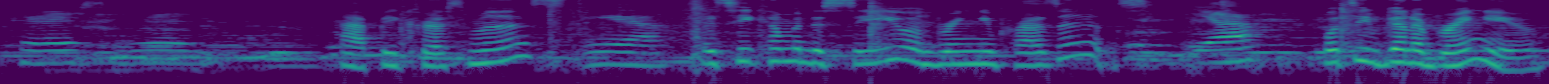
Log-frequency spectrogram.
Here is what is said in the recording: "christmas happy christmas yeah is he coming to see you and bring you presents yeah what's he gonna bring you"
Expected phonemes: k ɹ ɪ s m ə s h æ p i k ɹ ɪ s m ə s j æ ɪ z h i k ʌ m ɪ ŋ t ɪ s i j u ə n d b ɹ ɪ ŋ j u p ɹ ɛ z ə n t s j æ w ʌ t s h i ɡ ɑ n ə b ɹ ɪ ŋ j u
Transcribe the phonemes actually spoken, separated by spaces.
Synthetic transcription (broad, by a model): k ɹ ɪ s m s h æ p i k ɹ ɪ s m ə s j æ ɪ z h i k ʌ m ɪ ŋ t ɪ s i j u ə n b ɹ ɪ ŋ j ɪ p ɹ ɛ z ə n t s j æ w ʌ t s h i ɡ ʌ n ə b ɹ ɪ ŋ j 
